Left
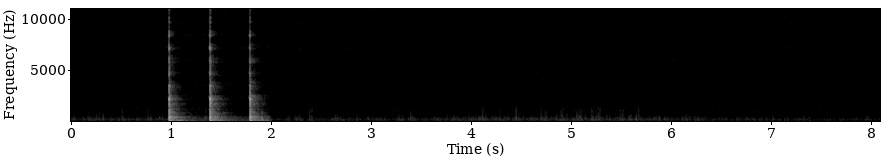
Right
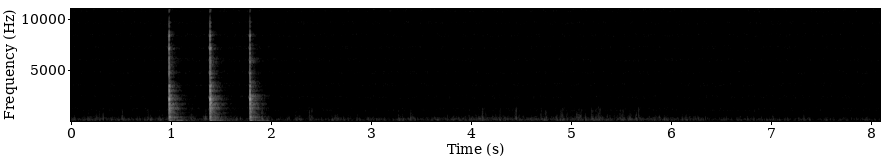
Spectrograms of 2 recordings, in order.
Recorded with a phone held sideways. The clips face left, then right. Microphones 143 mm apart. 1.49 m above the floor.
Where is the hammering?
50° left (ahead or behind).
